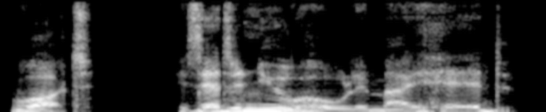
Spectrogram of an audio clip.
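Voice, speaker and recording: A wry posh tithe collector. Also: male voice, on the low side, very animated, moderate pace, slightly rough. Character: dry, sardonic posh English male tithe collector. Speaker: game companion character. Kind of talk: game voice lines.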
